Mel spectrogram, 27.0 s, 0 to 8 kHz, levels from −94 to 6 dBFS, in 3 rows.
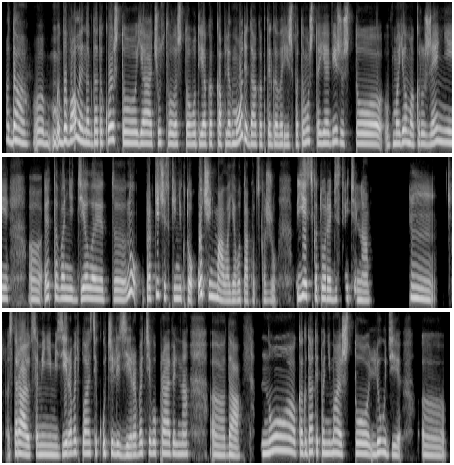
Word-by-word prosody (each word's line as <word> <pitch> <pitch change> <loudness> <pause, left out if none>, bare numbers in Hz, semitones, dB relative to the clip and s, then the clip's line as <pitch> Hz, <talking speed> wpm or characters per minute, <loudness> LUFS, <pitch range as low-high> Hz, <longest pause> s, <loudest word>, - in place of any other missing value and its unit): Да, 225 -5 +2
о, 230 - -2
м, 215 +2 -1
бывало 265 +5 +4
иногда 220 -1 +1
такое, 235 +6 +3
что 220 -6 +1
я 210 -1 +2
чувствовала, 205 -1 -1
что 195 0 -1
вот 195 0 -1
я- 195 0 +3
как 200 0 -2
капля 200 0 +1
в 200 - -2
море, 275 - +3
да, 195 -3 0
как 190 0 -5
ты - - -1
говоришь, 185 -1 -1
потому 210 +5 -1
что 205 -5 -3
я 210 0 +2
вижу, 215 0 -2
что 200 -2 +1
в 180 +3 -8
моём 210 +2 +2
окружении, 205 +3 0 0.4
э, 190 -3 -3
этого 225 -1 -1
не 205 -1 +1
делает, 195 0 +1
э, 185 -1 0
ну 320 -2 +1
практически 215 +1 -1
никто. 205 0 0
Очень 250 -5 +4
мало, 175 -7 +1
я 165 +1 -3
вот 175 +1 -4
так 160 -1 -4
вот - - -10
скажу. 170 -2 -8 0.4
Есть 250 +2 +4
которые 205 -2 +1
действительно, 180 -3 -5 0.8
м, 200 -5 +1 0.5
стараются 185 -3 +2
минимизировать 185 +4 0
пластик, 210 0 -1
утилизировать 200 0 0
его 215 -1 +1
правильно. 205 -2 0 0.5
Э, 175 -2 0
да. 170 -3 +1 0.4
Но 250 +2 +2
когда 220 +2 +1
ты 230 - -1
понимаешь, 210 -2 +1
что 205 -2 +1
люди, 185 -4 0 0.4
э, 170 -4 -3
205 Hz, 140 wpm, -19 LUFS, 190-220 Hz, 0.8 s, бывало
